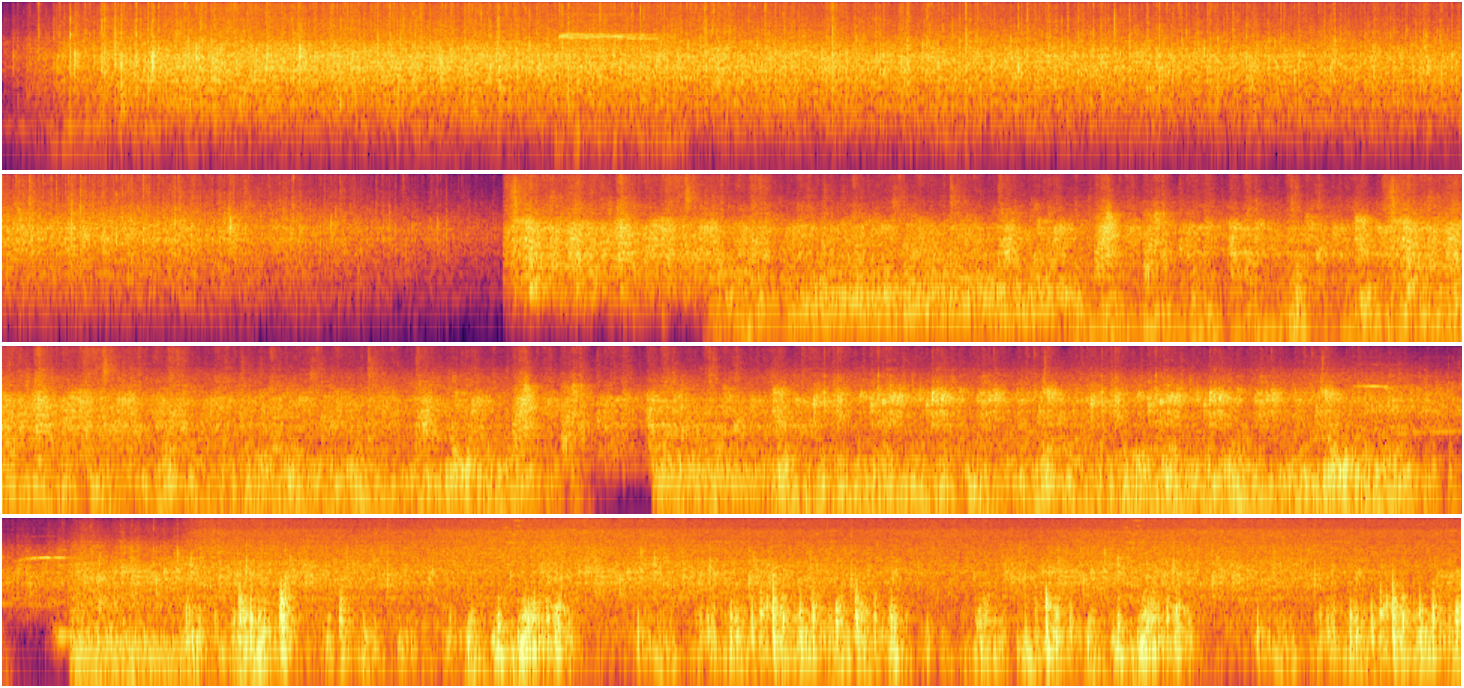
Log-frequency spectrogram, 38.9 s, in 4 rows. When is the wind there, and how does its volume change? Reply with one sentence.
You can hear the wind from 14.4 to 38.8 s, getting louder.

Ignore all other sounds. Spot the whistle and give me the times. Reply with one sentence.
The whistle can be heard from 3.7 to 4.5 s.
